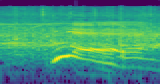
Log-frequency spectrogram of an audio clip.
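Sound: children clapping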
